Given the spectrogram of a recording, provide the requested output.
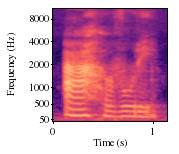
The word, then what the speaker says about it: árvore: Por exemplo, a palavra árvore. A palavra árvore, a sílaba tônica dela é o ar, né? Quando você fala a palavra árvore, observe que você demorou mais na sílaba ar.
